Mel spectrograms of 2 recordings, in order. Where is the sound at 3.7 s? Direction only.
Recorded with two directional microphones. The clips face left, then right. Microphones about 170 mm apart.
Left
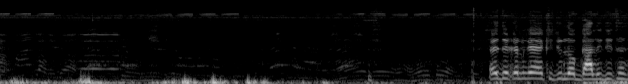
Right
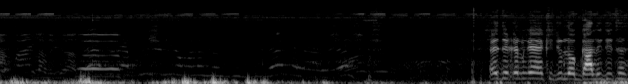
40° left (ahead or behind).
